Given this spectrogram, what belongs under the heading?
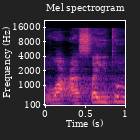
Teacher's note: वअसयतुम, सौद को पुर पढ़ेंगे और यहाँ पर या लीन है, इसे नर्म आवाज़ के साथ जल्द पढ़ेंगे, मारूफ पढ़ेंगे और मजहूल आवाज़ से बचेंगे।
